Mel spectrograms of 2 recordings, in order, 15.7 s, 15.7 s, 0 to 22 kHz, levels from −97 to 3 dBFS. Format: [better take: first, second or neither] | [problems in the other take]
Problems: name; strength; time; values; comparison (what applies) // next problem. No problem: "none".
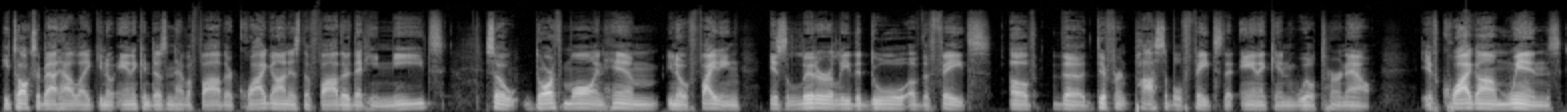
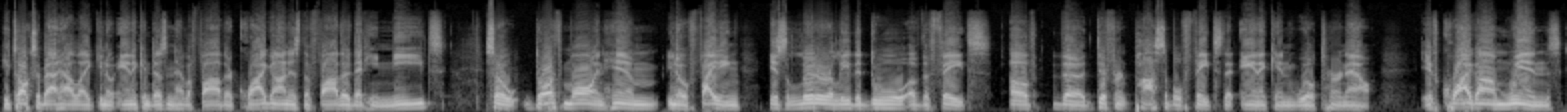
first | distortion; heavy; 7% of the sound clipped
